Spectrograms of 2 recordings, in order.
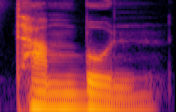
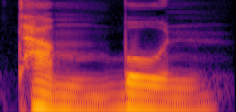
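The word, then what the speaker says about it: ทำบุญ: In Thai, we call this tambun. Phonetically, tambun.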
